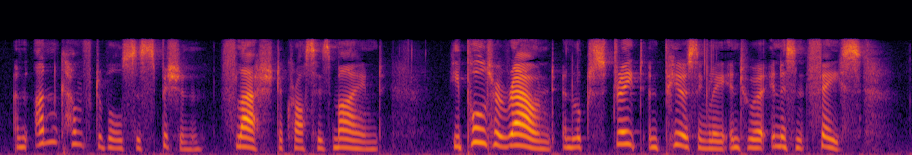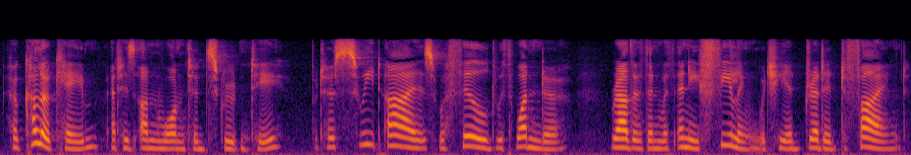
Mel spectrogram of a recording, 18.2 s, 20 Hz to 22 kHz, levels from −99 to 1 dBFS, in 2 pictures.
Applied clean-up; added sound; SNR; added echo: none; none; none; none.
